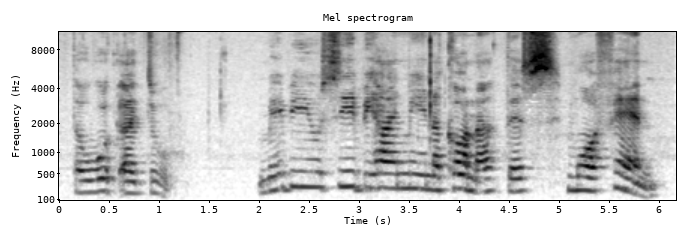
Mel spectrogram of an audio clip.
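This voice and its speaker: A woman with a fairly high pitch speaks at a very slow pace amid noticeable background noise. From Tonga. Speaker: craftswoman. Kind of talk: tutorial.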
